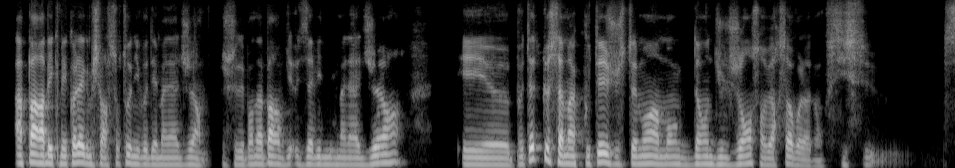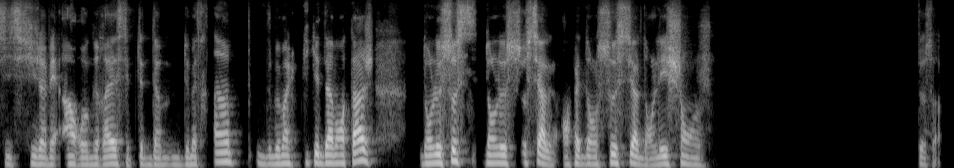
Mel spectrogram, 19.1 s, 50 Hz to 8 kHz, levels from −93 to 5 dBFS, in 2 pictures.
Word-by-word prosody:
à 140 0 +1
part 155 -2 +9
avec 135 -1 +5
mes 130 - 0
collègues, 150 0 +5
mais - - -3
je - - -2
te - - -1
parle 115 - -4
surtout 135 +2 -6
au - - +1
niveau 125 -1 -3
des 120 0 -4
managers. 120 0 -4 0.2
Je 115 - -13
faisais 120 -1 -6
bande 125 +1 -3
à 125 - 0
part 130 -3 +2
vis-à-vis 125 0 -5
de - - -5
mes 120 - -6
managers 120 +4 -1 0.8
et 120 -1 -1
heu, 115 -1 0
peut-être 205 - +1
que 205 - +4
ça 150 - +4
m'a 135 -1 +3
coûté 140 +4 +2
justement 135 0 -1
un - - 0
manque 125 -2 -4
d'indulgences 130 +1 -2
envers 115 -1 -4
ça. 130 - -1
Voilà, 105 -5 -4
donc 95 0 -17
si 115 - -10
c - - -8
heu, - - -16 0.7
si 125 - -9
si 130 +3 -4
j'avais 125 -1 -1
1 130 - +3
regret, 125 +1 +1
c'est 130 - -8
peut-être 125 -3 -7
d'am 115 -1 -5
de 120 +1 -7
mettre 125 - -6
un 165 0 +3
p 165 - -21 0.2
de 130 0 -3
m'appliqué 140 +2 -1
d'avantage 145 +5 +5 0.5
dans 140 0 +2
le 145 0 +6
soci 175 +4 +3
dans 145 -1 +2
le 140 0 +4
social, 140 -5 +2
en 125 - -4
fait, 130 - 0
dans 130 0 -2
le 125 - -3
social 145 +1 +2
dans 105 -1 -6
l'échange. 130 -3 -1 2.1
C'est - - -9
ça. - - -15
130 Hz, 225 wpm, -26 LUFS, 120-140 Hz, 2.1 s, part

